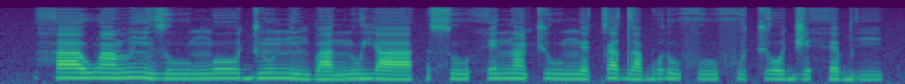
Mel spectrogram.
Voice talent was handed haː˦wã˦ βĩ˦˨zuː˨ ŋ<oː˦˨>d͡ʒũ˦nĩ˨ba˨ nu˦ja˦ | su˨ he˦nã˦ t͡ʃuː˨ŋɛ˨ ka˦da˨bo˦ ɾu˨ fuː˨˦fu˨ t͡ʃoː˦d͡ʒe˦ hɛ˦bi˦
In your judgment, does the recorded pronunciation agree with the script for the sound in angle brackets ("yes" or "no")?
no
